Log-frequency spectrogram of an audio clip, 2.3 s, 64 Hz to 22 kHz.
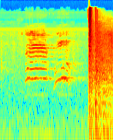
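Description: A 105 mm L118 light gun firing a single blank salute round: one sharp, very loud report near the end.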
